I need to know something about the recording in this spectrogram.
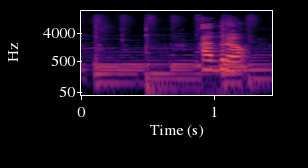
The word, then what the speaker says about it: avrò: The correct pronunciation of O is only indicated in a few words, and it's always an open O. Avrò, avrò.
